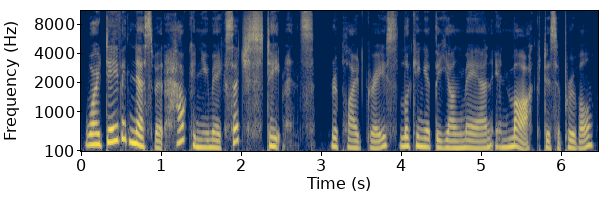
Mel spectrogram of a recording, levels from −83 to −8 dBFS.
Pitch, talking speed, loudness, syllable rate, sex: 195 Hz, 175 wpm, -19 LUFS, 4.7 syllables/s, female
